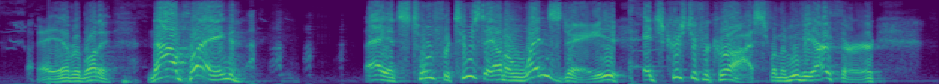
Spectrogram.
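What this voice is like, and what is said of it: Old-school radio DJ announcer voice. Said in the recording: “with your old radio voice.”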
